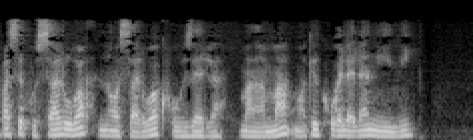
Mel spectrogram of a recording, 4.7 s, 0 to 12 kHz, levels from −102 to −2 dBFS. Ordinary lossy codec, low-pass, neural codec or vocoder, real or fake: MP3, 32 kbps; 7.2 kHz; codec, 16 kHz, 0.8 kbps, ZipCodec; fake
